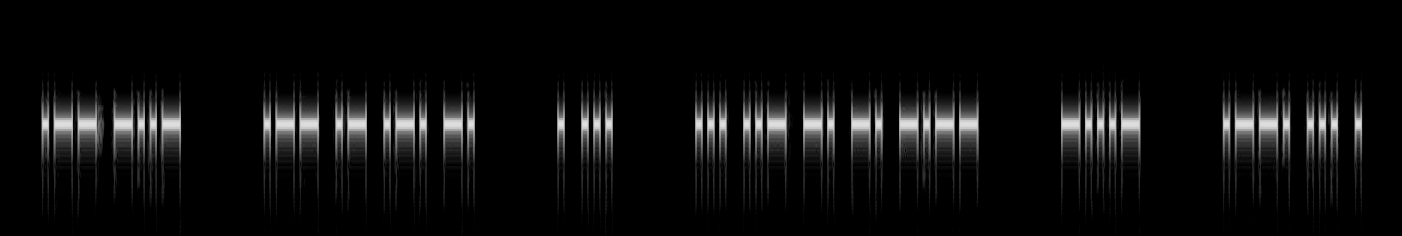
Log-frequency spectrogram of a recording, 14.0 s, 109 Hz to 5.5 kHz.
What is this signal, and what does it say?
Morse code, heard as a keyed tone, about 20 wpm, 700 Hz. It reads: WX WARN ES SUNNY <BT> PSE
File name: UK MASTER QSOs TRAINING / 20WPM / UK MASTER QSOs 0063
